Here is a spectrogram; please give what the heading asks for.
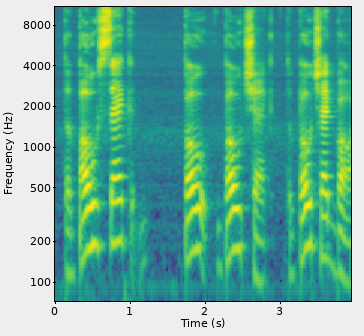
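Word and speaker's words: Bocek: bosek bow check the bow check bow i saw the pronunciation right under the picture the bow check bow is gonna be a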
